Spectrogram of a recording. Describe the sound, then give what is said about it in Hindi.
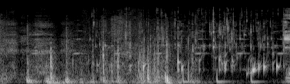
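Water pours into a glass in a kitchen, a steady splashing trickle with a gurgling tone that rises as the glass fills, followed by a couple of short glugs near the end. “आप आप रुकिए मैं मैं आपके लिए पानी लेकर आता हूँ एक मिनट वो वो वो, वो, वो वहाँ है किचन किचन”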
